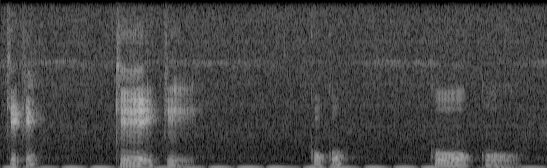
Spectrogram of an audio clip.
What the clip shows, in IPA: keke keːkeː koko koːkoː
